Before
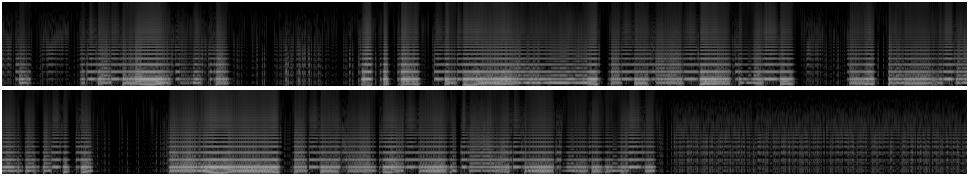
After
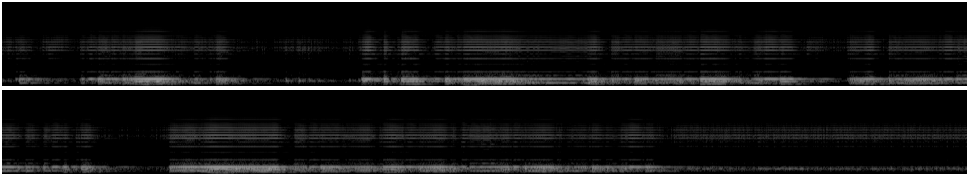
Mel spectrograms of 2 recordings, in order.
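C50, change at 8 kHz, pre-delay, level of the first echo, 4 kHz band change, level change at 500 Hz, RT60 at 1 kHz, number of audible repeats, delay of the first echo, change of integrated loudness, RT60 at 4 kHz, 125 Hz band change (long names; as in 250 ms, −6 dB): 6.0 dB, −20.0 dB, 22 ms, no echo audible, −6.0 dB, −7.0 dB, 1.1 s, no echo audible, no echo audible, −6.5 dB, 0.85 s, −12.5 dB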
